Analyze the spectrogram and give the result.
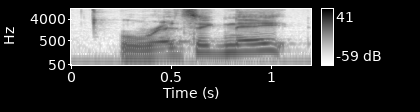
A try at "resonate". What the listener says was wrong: Resonate. To resonate. No G.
